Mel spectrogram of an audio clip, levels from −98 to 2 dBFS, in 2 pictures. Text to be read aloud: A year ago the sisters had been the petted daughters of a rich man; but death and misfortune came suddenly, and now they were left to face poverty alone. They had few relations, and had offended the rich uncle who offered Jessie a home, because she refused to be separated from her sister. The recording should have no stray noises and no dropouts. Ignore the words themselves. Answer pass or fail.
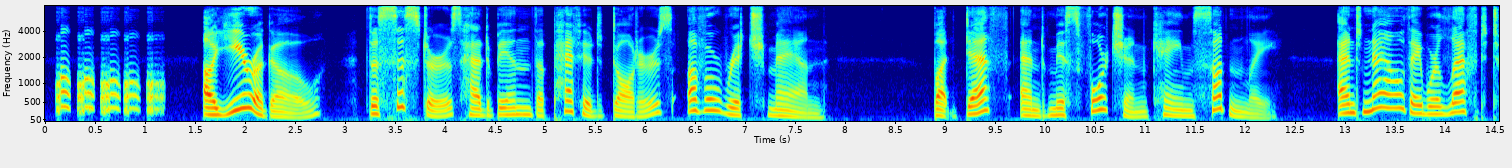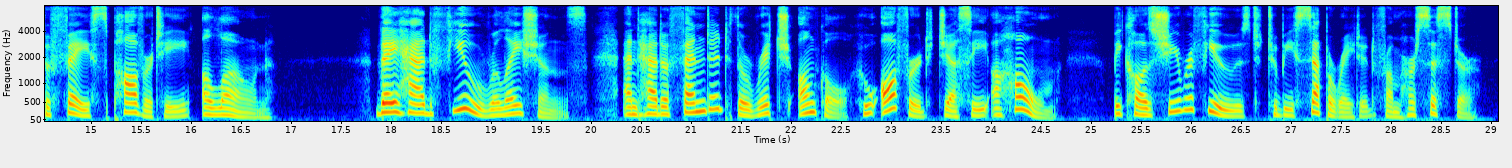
fail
